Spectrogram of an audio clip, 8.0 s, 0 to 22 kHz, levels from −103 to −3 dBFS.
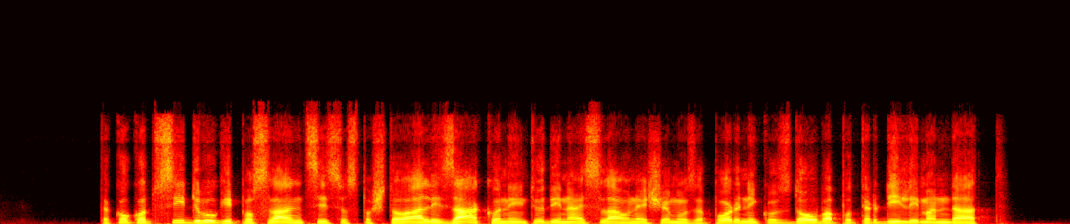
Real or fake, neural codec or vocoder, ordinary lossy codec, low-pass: fake; codec, 16 kHz in and 24 kHz out, 0.9 kbps, LongCat-Audio-Codec, fine tuned four codebook decoder; Opus, 32 kbps; 10.8 kHz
